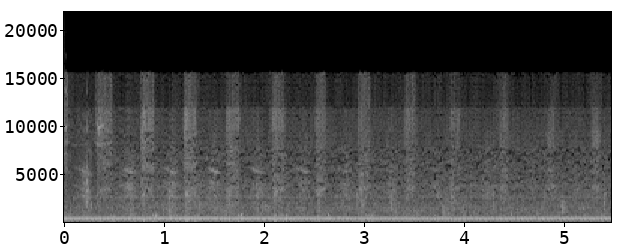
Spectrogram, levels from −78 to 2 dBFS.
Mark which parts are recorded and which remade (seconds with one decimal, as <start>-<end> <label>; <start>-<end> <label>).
0.0-5.5 recorded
